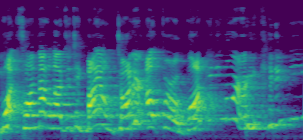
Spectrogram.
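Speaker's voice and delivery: loud, fast, high-pitched tirade; acted furious outburst; angry yelling. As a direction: yell it in indignant disbelief, pitch climbing to the end. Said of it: "he started yelling at me".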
